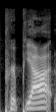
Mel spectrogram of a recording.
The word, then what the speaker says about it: Pripyat: So basically this Instagram model faked a photo shoot of herself at Chernobyl and like geotagged Pripyat or whatever.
